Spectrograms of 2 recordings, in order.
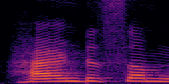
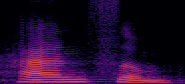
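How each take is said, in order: First: The d sound is clearly pronounced. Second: The d sound is left out. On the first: The speaker calls it wrong. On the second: The speaker calls it right.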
